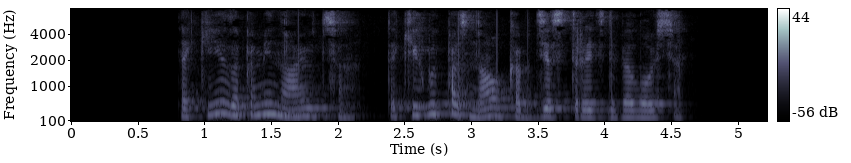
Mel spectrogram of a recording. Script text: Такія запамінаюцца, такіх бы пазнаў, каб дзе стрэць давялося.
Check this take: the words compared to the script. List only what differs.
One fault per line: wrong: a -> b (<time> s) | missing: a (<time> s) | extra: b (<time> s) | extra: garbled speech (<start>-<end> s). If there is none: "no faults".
no faults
